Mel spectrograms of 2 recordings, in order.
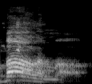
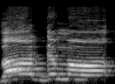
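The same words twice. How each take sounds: First: The middle consonant is dropped entirely. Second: The middle consonant is a D sound. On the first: "or there's going to be no consonant at all" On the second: "T's either going to be a D"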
